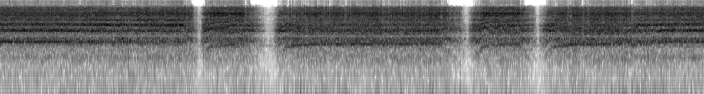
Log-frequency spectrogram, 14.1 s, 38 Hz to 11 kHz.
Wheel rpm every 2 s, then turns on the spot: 230, 200, 120, 200, 140, 140, 220.
none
